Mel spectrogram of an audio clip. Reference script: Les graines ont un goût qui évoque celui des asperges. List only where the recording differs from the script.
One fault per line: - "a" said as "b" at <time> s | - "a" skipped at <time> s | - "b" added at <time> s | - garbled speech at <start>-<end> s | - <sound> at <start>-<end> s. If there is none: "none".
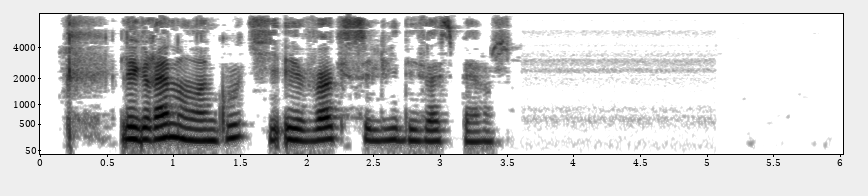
none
